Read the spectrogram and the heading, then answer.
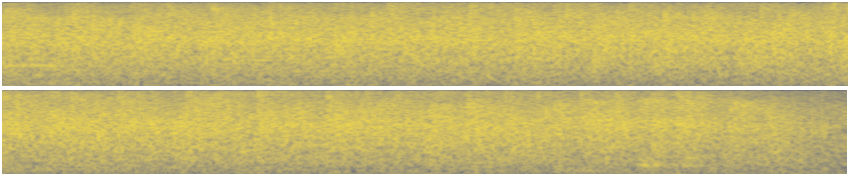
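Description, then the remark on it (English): A crowd breaks into a sustained round of applause for a woman, a dense, steady wash of many hands clapping at full volume for several seconds before it begins to taper off at the end. “I think we all owe her a round of applause.”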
